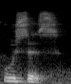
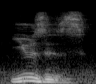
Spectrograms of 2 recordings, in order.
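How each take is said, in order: First: The middle consonant is a hissing s sound. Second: The middle consonant is a buzzing z sound. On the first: The speaker calls it wrong. "It's not uses" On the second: The speaker calls it right. "So the S's are going to sound like Z's"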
